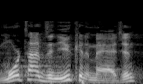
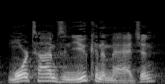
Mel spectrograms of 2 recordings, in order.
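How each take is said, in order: First: "More times than you can imagine" said louder and higher, stress on "More"; "More" hit hard and the rest pushed up in pitch and volume; emphatic repeat. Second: Said in the usual way. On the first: Shown as a demonstration. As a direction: hammer the line home, louder and higher.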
